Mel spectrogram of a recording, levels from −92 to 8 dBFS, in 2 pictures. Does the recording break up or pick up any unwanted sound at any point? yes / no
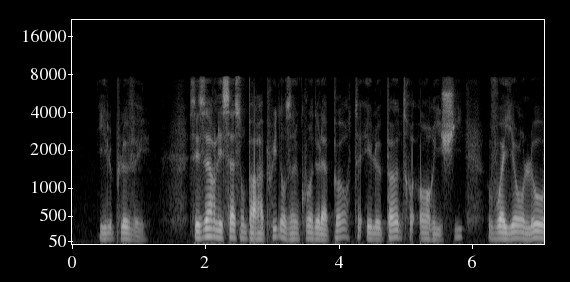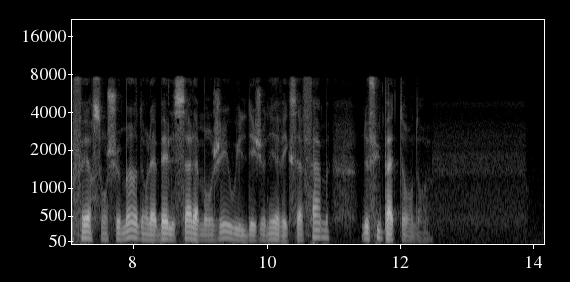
no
